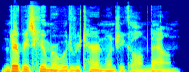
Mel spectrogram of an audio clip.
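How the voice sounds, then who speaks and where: A man with a low voice reads a story aloud at normal speed as scripted audiobook narration. The recording is dry with clean studio sound.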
